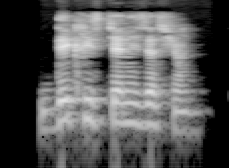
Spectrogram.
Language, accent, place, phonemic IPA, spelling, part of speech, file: French, France, Lyon, /de.kʁis.tja.ni.za.sjɔ̃/, déchristianisation, noun, LL-Q150 (fra)-déchristianisation.wav
- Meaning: dechristianization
